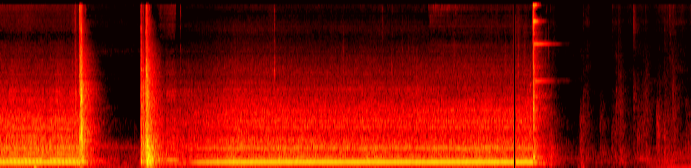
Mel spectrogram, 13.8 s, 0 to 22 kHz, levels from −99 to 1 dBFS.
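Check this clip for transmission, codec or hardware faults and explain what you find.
One codec fault appears. From 10.27 to 10.31 s there is a gap at a join of encoded pieces: separately encoded sections were joined untrimmed, so encoder delay and end padding leave a 41 ms gap with smeared edges. Unlike a dropout, the sound resumes exactly where it stopped.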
